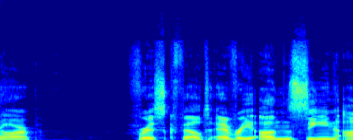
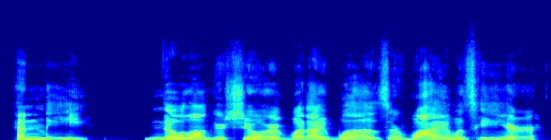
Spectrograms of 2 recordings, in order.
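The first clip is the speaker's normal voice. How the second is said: higher, eerie possessed voice speaking through Azriel; a dark spirit wearing a friend's voice, higher; possessed Kara voice; 6 semitones higher than usual. A narrator's reading. Kara confronts Frisk, speaking as eerie higher voice.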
